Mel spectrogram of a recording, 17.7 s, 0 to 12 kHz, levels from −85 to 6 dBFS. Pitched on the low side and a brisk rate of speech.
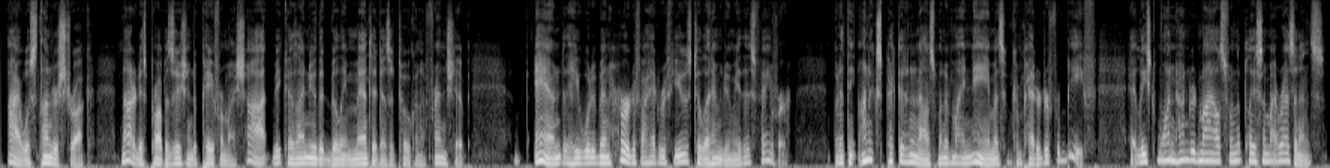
Yes: low, 120 Hz; fast, 225 wpm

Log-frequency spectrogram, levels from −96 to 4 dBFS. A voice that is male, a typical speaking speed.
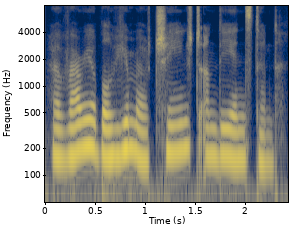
No: female; average, 170 wpm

